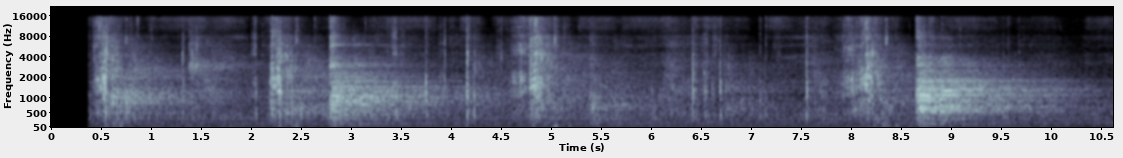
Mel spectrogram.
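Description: Hockey pucks being shot with a Warrior Novium stick on an ice rink: a series of sharp cracks from stick on puck and puck hitting the boards, each echoing through the arena.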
